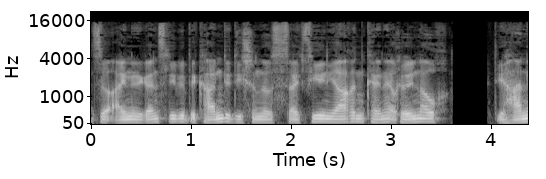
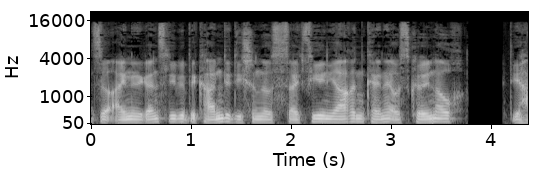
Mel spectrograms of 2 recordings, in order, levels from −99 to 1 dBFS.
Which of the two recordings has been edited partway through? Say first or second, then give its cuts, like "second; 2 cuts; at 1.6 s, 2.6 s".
first; 1 cut; at 3.0 s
